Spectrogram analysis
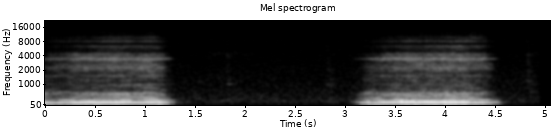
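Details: Person sleeping in a car: two loud, deep, rattling snores about three seconds apart, with quiet pauses between them; ordinary snoring.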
